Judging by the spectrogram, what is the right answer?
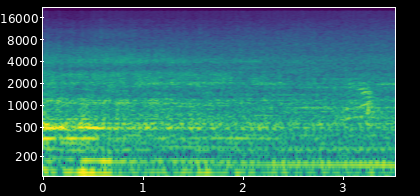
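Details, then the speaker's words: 2006 Toyota Matrix 4WD, exhaust forward of muffler replaced within two years; noise seems to come from the rear. Revving gives a muffled, choked note lacking crispness; owner suspects the muffler disintegrating inside, causing restriction. A small leak was later seen at the muffler clamp joint. "I don't think it's forward of the muffler and I can kind of tell it's coming from the back of the car."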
